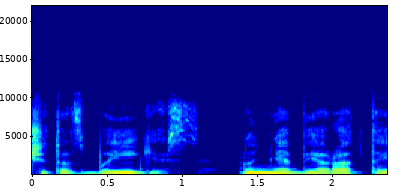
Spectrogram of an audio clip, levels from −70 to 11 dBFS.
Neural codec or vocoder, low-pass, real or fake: none; 10.8 kHz; real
